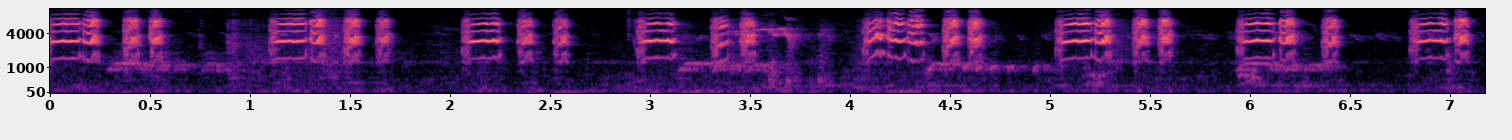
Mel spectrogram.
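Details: A young sooty-headed bulbul recorded as a lure produces steady bursts of harsh stuttered notes, about one cluster per second, often ending in a faint lower drawn-out whine.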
